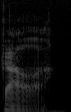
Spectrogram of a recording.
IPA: kaða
